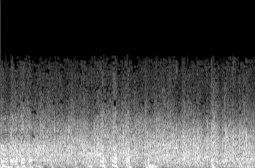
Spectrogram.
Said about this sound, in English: I know I have to keep going even when you applaud, because otherwise I shall be had up for hesitating.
